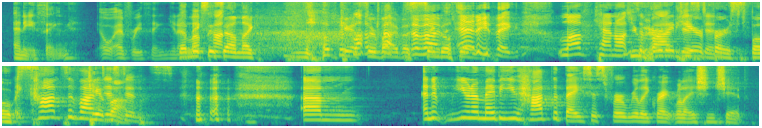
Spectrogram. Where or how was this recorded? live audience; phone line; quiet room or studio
live audience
